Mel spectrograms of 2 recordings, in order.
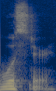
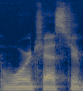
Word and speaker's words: Worcester: because a rorchester the actual town is called worcester that's how you pronounce it yeah in real life but i i always called it warchester before i got there so that's what i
